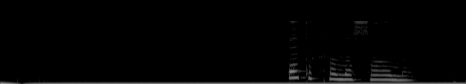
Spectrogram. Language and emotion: Russian, sad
